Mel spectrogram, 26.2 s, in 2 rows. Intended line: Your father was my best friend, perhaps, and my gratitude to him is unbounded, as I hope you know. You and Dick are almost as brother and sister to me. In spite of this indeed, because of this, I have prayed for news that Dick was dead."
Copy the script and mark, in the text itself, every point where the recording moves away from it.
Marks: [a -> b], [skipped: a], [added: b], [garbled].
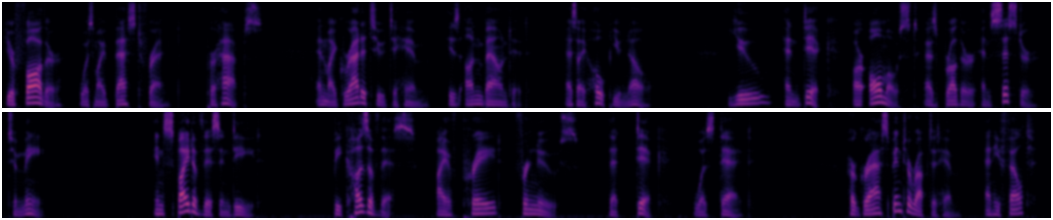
Your father was my best friend, perhaps, and my gratitude to him is unbounded, as I hope you know. You and Dick are almost as brother and sister to me. In spite of this indeed, because of this, I have prayed for news that Dick was dead." [added: Her grasp interrupted him and he felt]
